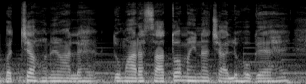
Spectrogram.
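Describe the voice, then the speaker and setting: A man's voice with music in the background. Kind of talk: horror story narration. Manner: casual, conversational storytelling.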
